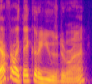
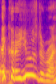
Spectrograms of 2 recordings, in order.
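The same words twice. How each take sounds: First: Said in the usual way. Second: High, dry sarcastic jab. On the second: Real, not acted. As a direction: tease it, higher. Sarcastic quip.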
